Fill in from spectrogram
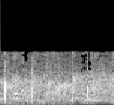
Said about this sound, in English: Let's all clap our hands and shout unto the Lord with the voice of triumph.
